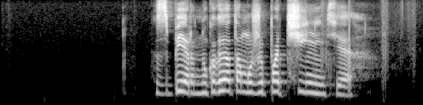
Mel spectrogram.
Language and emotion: Russian, angry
